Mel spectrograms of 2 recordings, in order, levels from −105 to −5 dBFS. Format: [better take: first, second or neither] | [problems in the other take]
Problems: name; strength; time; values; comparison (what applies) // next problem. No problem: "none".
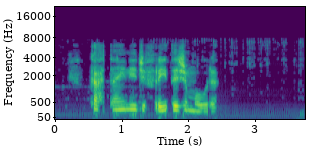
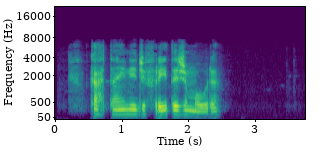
second | noise reduction (classical method spectral subtraction)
